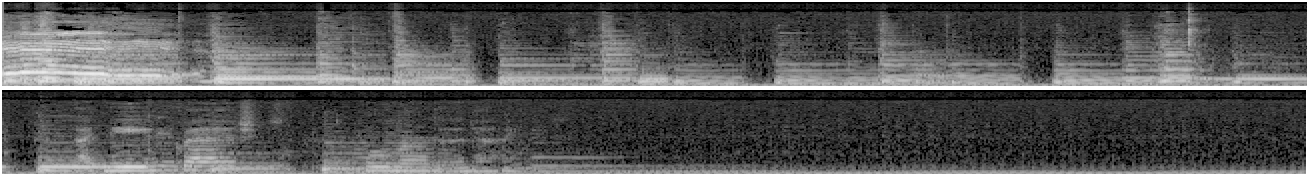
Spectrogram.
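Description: Acoustic guitar playing the slow closing chords of a song, strummed about once a second and gradually dying away, after a last held sung note fades about a second in. The playing stops about two-thirds of the way through, leaving only a faint low hum.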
